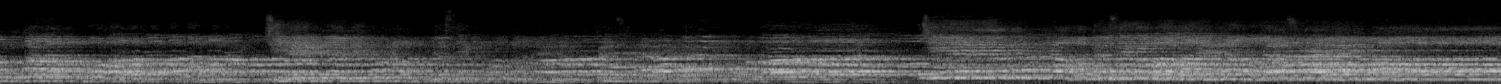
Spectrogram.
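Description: Mixed a cappella choir of women's and men's voices singing sustained, overlapping harmony with no instruments, a new phrase swelling in about three seconds in and again about nine seconds in.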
